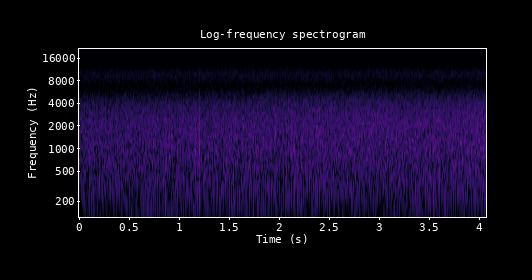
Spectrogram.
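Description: Steady hiss and nothing else: the background noise of an old analogue video tape recording.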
